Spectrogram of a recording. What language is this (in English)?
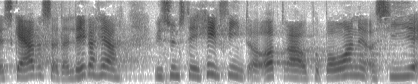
Danish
